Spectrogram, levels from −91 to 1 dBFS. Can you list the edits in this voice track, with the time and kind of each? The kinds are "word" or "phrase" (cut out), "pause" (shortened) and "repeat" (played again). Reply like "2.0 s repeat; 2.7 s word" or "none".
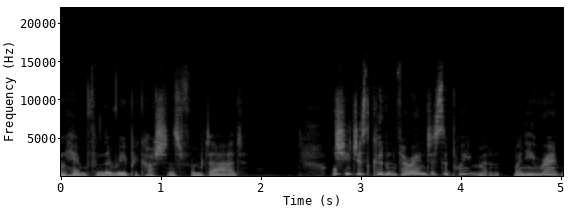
2.7 s word; 3.4 s word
